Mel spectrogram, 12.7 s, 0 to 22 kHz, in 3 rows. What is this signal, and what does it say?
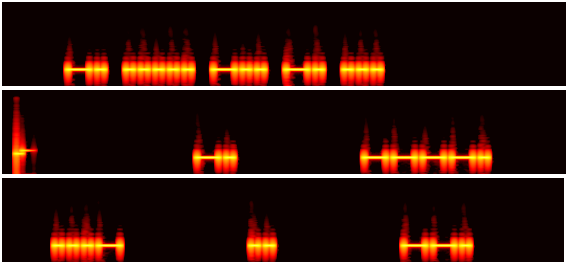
Morse code, heard as a keyed tone, about 22 wpm, spaced as for 11 wpm, 700 Hz. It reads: N5DNS N9VIG
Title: USA Call Signs - 5 Characters - 6x Character Spacing - 22wpm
